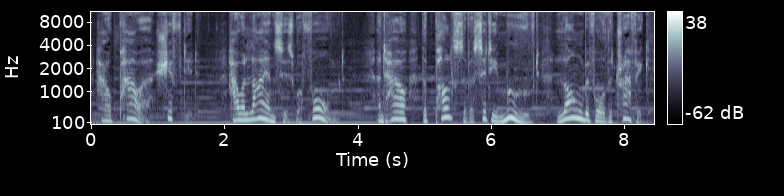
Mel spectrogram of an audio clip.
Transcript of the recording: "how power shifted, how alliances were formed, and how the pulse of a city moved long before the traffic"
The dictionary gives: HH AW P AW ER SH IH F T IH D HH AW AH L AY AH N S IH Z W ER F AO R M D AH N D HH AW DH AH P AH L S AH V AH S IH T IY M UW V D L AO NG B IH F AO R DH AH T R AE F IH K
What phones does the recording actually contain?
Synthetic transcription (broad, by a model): HH AW P AW ER SH IH F T IH D HH AW AH L AY AH N S IH Z W ER F AO R M D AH N HH AW DH AH P AH L S AH V AH S IH T IY M UW V D L AO NG B IH F AO R DH AH T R AE F IH K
